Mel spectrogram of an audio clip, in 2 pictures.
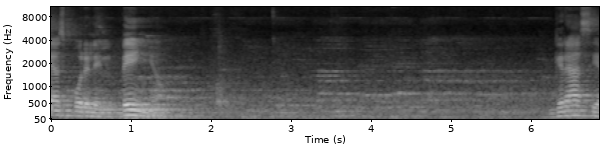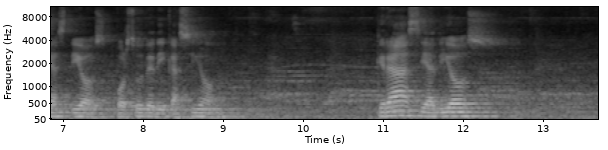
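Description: An elderly man preaches passionately into a microphone over loudspeakers in an echoing hall.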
